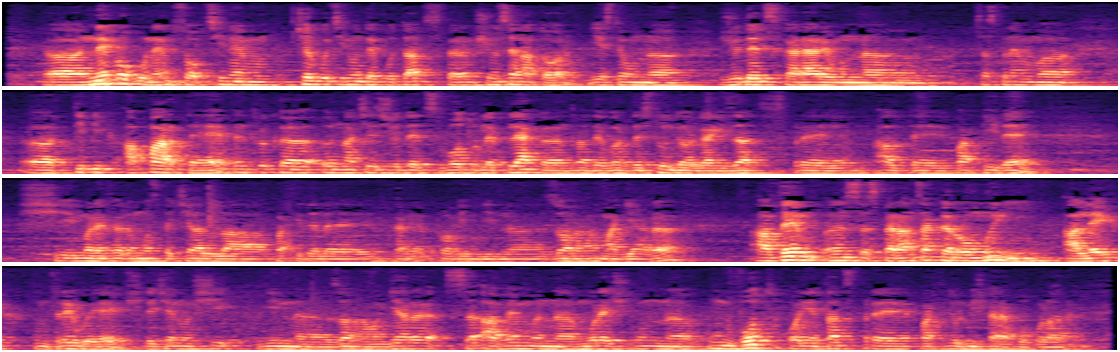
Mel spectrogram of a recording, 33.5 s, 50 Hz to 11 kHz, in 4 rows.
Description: PMP își propune să obțină cel puțin 10% din voturi la alegerile parlamentare, a afirmat azi, într-o conferință de presă desfășurată la Tg.Mureș, președintele executiv al formațiunii, Valeriu Steriu.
